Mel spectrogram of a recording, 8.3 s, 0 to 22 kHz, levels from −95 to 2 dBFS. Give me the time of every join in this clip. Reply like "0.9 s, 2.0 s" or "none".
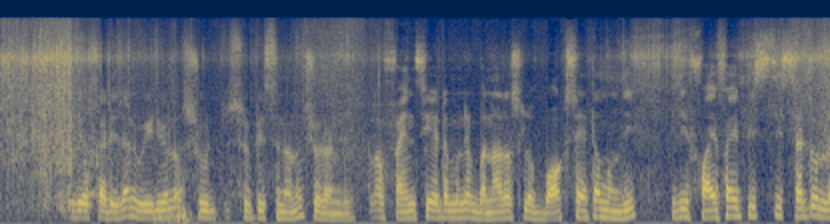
3.8 s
